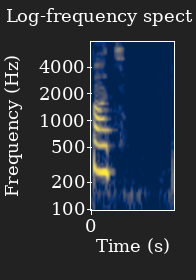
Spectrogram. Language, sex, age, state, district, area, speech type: Marathi, female, 18-30, Maharashtra, Raigad, rural, read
